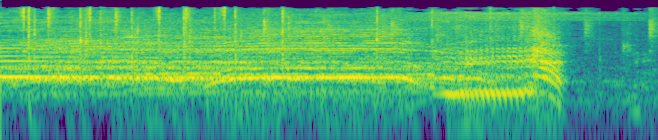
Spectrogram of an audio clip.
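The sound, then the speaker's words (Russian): A loud crowd at a rap battle cheers and shouts for the second round with Harry Topor, a dense, roaring wall of voices with a few yells rising above it, sustained for nearly three seconds before cutting off abruptly into near silence. “Второй раунд, Гарри Топор, дайте шуму!”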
